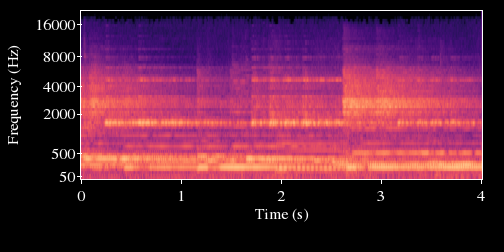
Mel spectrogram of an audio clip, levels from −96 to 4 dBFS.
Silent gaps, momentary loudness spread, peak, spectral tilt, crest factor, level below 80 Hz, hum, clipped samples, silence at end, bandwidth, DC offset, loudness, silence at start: none; 5 LU; -4 dBFS; -4 dB/octave; 12 dB; -42 dBFS; none; under 0.1%; 0 s; 11 kHz; under 0.1%; -15 LUFS; 0 s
